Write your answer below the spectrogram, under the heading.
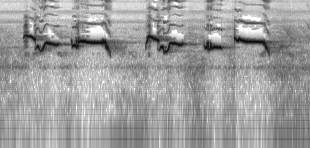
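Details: Oriental magpie-robin's morning song: five bright whistled phrases in about three seconds, each swooping down then holding steady, over a faint steady low hum.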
